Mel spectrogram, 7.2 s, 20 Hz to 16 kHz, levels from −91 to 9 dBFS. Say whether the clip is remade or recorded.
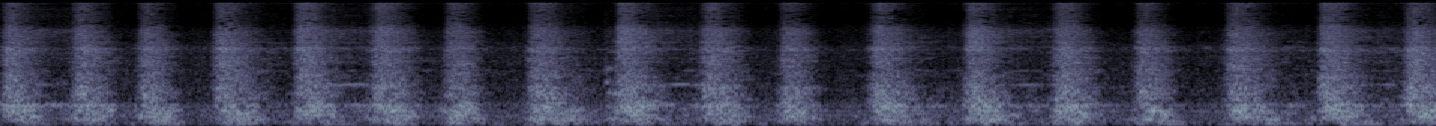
recorded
